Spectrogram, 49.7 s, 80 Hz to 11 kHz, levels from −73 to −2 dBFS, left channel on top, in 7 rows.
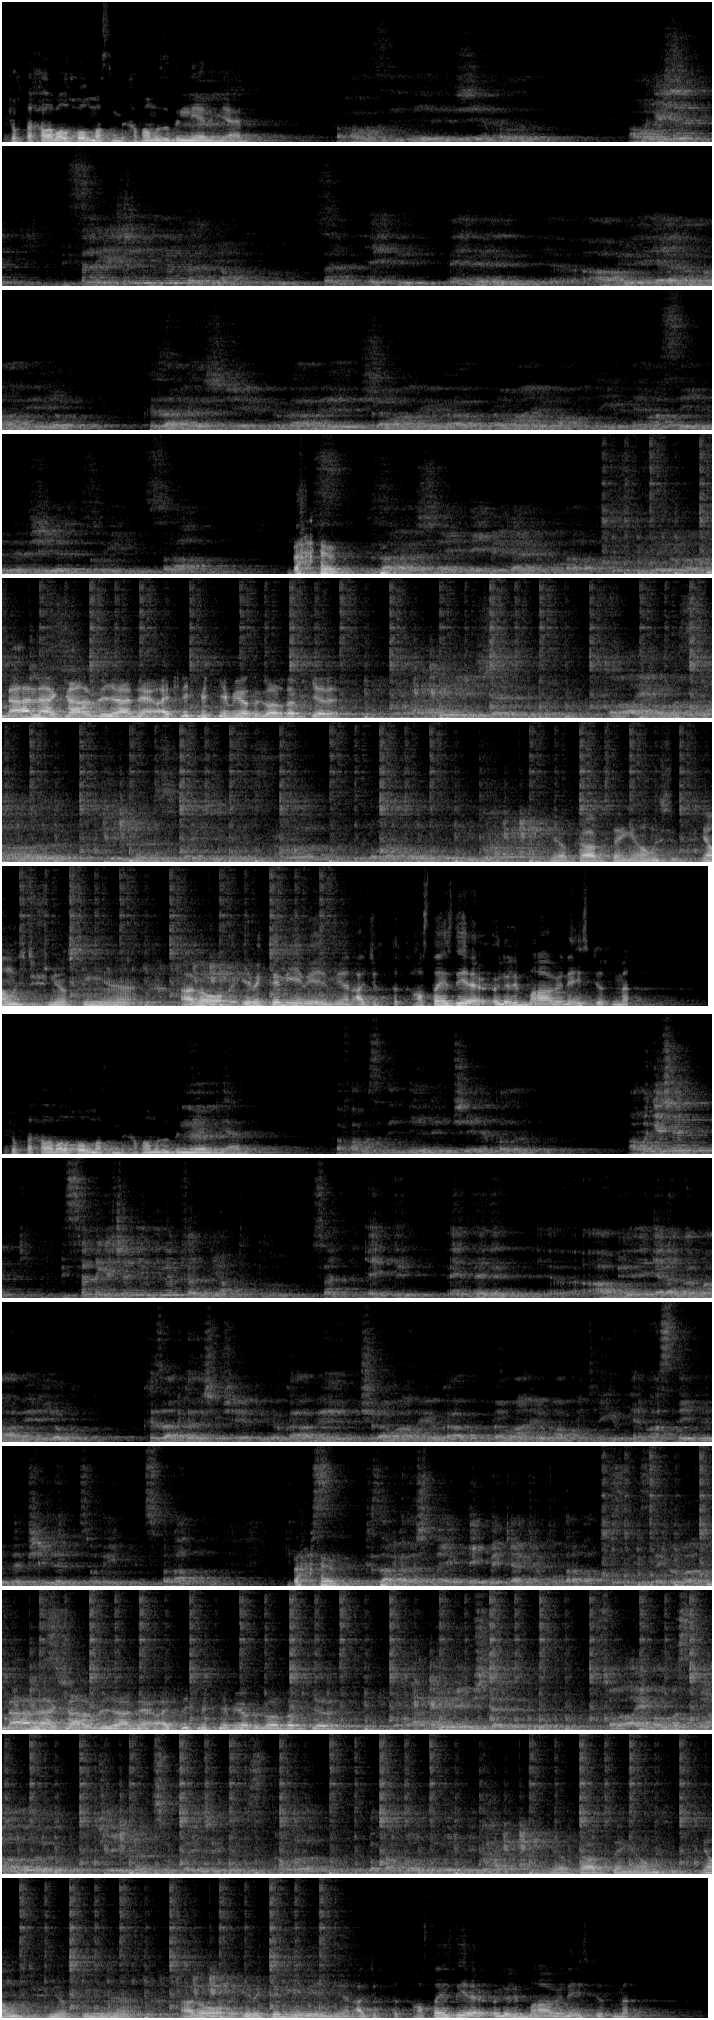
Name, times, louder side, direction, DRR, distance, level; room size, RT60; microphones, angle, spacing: voice 1, 0.1-2.5 24.2-24.7 25.1-25.2 28.3-31.8 34.5-34.6 40.9-48.9, left 3 dB, 45° left, 12 dB, 0.7 m, -24 dB
voice 2, 1.8-2.2 3.3-5.3 6.3-9.3 9.7-9.9 10.2-11.2 11.5-14.8 15.6-23.9 24.3-29.2 32.5-34.1 34.4-36.1 36.4-38.9 39.1-40.5 41.0-41.2, right 1 dB, 80° right, -1 dB, 5.1 m, -36 dB
sound 1, 27.3-46.0, equal, 10° right, 3.3 m, -29 dB
25.0 x 21.5 x 6.5 m, 2.1 s
head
